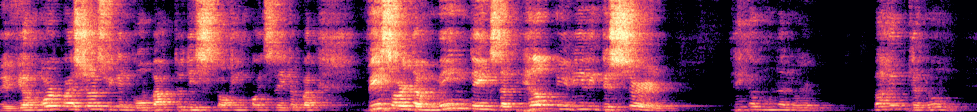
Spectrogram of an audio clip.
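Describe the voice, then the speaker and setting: A fairly high-voiced man with a Filipino accent tells his faith story to a crowd in a big hall, animated and easily mixing Tagalog with English. He keeps asking the crowd to answer back. His voice booms around the very echoey room, picked up from a distant mic. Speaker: faith talk speaker. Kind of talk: personal testimony to a live audience. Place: large hall with a live audience.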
